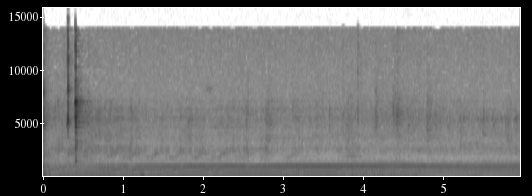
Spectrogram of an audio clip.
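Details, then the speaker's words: Electrolux LF 750 washing machine agitating to one side only, tested with a used spare control board: small water inlet pump drones with a steady low electrical hum but never runs up properly; faulty control board, new one fitted. "Essa placa aparente não ser boa. Não, essa placa não é boa."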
